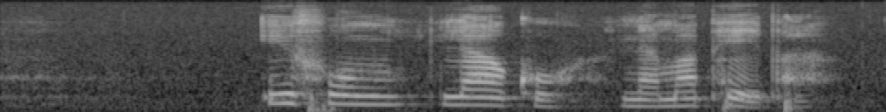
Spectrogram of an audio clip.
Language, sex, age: Zulu, female, 18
